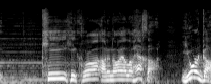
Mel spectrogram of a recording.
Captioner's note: speaking in Hebrew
